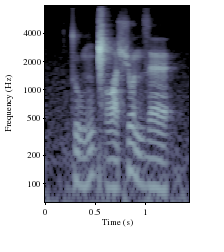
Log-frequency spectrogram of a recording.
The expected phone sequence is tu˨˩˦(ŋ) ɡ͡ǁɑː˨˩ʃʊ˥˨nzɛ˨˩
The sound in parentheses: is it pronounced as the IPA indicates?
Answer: yes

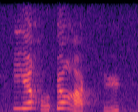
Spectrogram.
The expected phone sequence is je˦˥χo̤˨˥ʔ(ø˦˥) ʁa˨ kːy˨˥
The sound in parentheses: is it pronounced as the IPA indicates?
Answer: yes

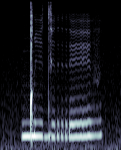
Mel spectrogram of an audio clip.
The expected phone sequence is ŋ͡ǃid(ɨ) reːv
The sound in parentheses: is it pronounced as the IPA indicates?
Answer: no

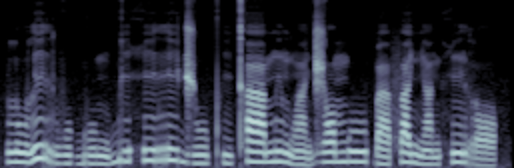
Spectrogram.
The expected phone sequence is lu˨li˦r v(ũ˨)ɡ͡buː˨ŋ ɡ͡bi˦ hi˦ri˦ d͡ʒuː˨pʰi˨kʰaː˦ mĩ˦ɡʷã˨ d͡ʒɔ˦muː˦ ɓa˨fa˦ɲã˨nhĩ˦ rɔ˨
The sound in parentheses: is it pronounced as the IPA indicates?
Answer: no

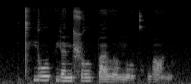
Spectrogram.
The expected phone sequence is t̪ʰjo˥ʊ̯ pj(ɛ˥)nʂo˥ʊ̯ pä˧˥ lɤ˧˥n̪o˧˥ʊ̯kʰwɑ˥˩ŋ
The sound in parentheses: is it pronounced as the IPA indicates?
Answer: yes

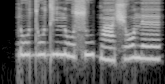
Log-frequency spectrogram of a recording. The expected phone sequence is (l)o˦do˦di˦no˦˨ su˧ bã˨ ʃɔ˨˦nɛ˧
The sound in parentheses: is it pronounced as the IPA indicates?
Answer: no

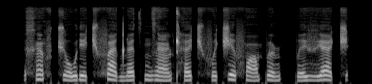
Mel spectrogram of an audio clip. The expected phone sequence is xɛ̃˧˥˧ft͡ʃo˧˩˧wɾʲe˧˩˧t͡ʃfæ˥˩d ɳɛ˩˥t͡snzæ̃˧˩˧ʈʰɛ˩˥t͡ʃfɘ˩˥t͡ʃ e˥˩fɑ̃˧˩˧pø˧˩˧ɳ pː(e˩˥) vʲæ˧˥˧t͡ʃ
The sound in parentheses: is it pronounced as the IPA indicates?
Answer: yes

